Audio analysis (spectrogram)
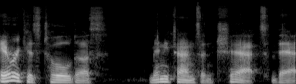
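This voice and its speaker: A man has a plain, everyday voice at a fairly low pitch with ordinary pitch variation. The recording is very clean, with a silent background. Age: 60s. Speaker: YouTuber and interviewer. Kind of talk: casual chat.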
